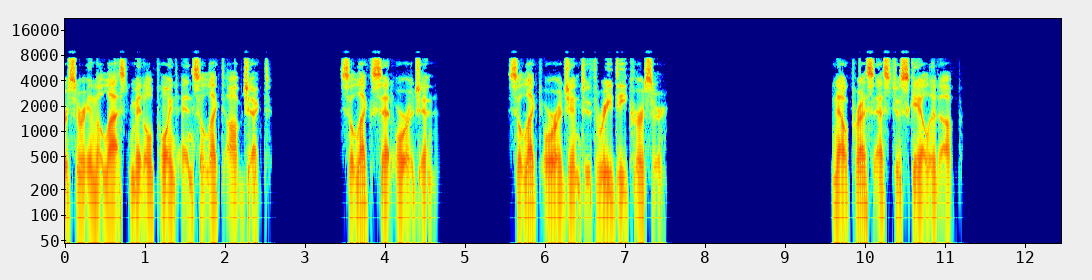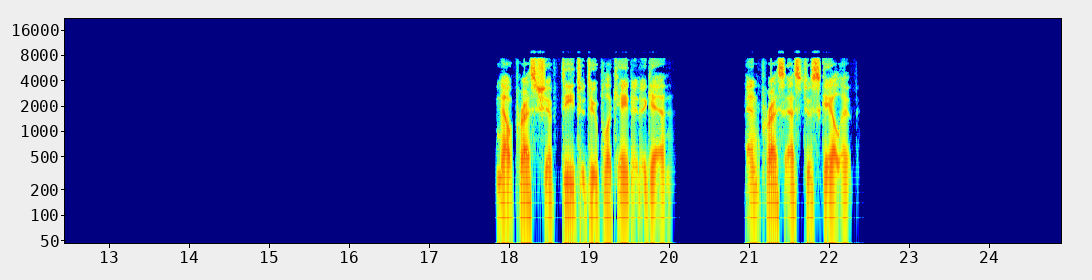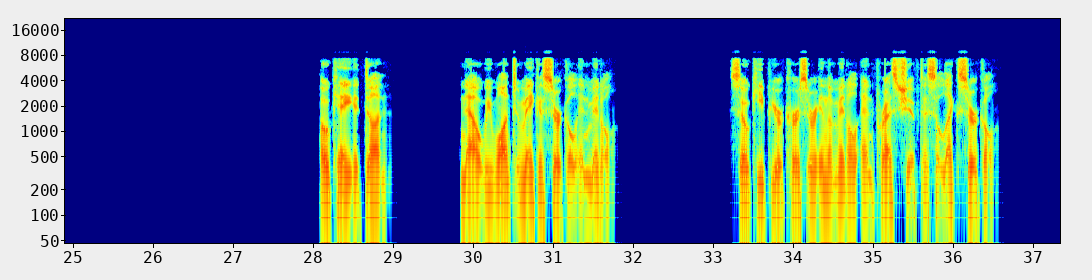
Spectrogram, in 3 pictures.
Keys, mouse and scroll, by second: 1.5-4.6 drag, 8.7-10.8 middle drag, 10.9 s, 14.7-17.6 middle drag, 17.6 shift+d, 24.1 s, 28.2-30.1 middle drag, 30.1-30.7 scroll down 2, 30.7 right click, 31.1 scroll down 1, 31.1-31.7 middle drag, 33.0 KP_Decimal, 33.9-34.8 scroll up 5.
